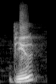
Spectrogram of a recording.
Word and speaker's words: Butte: Butte.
